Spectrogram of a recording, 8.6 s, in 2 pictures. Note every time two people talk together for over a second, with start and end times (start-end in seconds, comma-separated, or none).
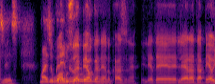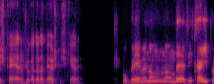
1.0-2.3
